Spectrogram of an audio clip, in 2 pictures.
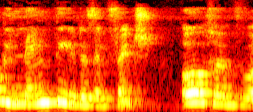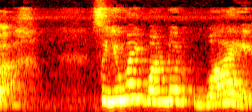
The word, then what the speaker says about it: au revoir: Even though it doesn't start with R, I've chosen this word because it has 2 R's in it, and both of them are pronounced. So you will really have to put an effort to try and pronounce the word.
